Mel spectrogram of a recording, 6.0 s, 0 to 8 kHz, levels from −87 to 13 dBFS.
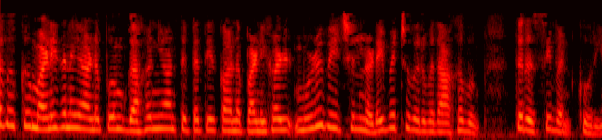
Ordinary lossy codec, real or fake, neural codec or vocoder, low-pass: MP3, 24 kbps; real; none; 7.2 kHz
